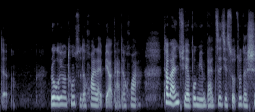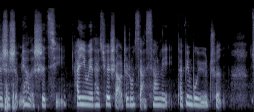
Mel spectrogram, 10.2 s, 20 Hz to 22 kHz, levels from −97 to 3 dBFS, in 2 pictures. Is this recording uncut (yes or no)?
no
